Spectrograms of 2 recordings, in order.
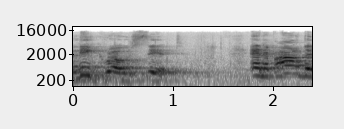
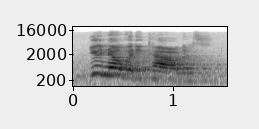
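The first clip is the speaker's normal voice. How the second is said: ordinary delivery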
